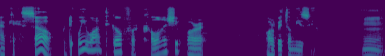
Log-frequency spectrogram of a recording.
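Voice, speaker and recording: A man with a non-native accent, his speech broken by long, frequent pauses. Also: moderate pace, dry, close sound with no echo. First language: not English. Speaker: gaming YouTuber. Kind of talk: gameplay commentary. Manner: casual, hesitant.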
